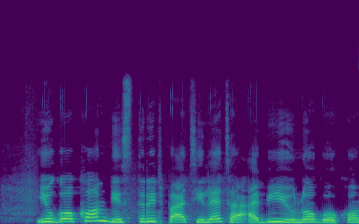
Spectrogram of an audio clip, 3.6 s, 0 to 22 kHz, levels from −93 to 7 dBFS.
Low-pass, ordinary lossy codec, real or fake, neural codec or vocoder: 14.4 kHz; none; real; none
